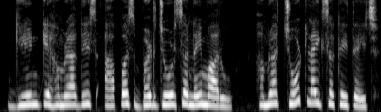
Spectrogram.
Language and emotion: Maithili, fearful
